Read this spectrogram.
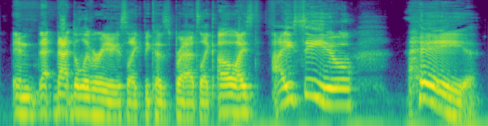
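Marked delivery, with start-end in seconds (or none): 2.9-6.3 mock gritted-teeth voice, much slower and higher. Describing a movie scene, imitating Brad's delivery through gritted teeth. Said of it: "through gritted teeth".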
